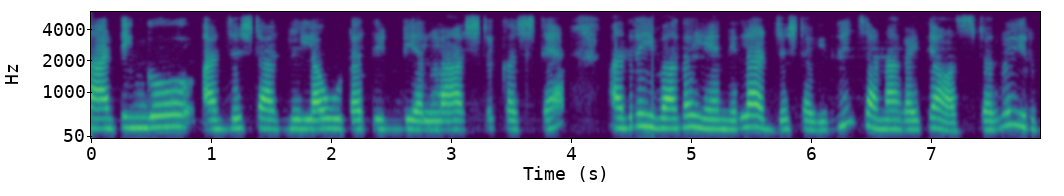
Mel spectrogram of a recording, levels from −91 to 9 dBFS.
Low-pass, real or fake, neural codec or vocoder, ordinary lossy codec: 5.4 kHz; real; none; none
